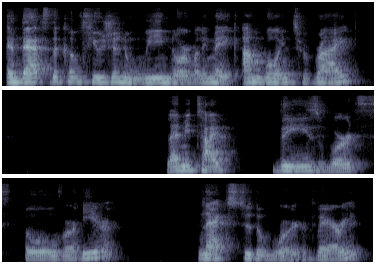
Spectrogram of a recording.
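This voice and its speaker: A middle-aged Brazilian woman, a native Portuguese speaker, teaches English grammar informally with a Brazilian accent, thinking aloud haltingly and repeating key words. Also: on the low side, steady tone. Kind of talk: informal whiteboard grammar lesson.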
